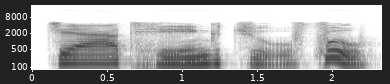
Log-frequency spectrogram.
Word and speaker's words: 家庭主妇: first U and a falling tone on the second U. Let's hear you say 家庭主妇. Very good. Did you notice? 家庭主妇 is the first word we've learned that uses all four tones.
